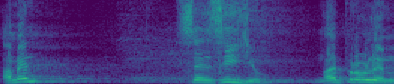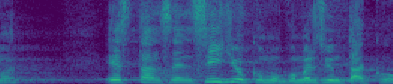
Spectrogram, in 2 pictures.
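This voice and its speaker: Pausing long and often, a man speaks at a fairly slow pace in a high pitch with lively intonation. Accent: Guatemalan. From Guatemala. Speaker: visiting preacher. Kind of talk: sermon. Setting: church with congregation.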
